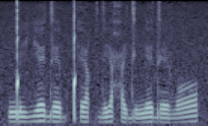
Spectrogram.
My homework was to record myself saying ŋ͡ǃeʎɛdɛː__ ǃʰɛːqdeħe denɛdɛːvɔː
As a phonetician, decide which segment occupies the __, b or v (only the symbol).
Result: b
